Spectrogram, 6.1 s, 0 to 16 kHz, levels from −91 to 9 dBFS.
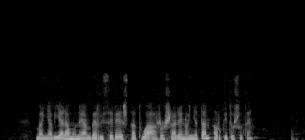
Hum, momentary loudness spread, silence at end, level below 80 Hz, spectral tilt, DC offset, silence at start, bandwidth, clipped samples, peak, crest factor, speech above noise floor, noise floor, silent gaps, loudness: none; 10 LU; 1.05 s; -78 dBFS; -9 dB/octave; under 0.1%; 0.75 s; 7.4 kHz; under 0.1%; -14 dBFS; 16 dB; 53 dB; -82 dBFS; none; -29 LUFS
